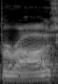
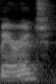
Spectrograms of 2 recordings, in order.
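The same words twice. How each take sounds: First: The word is said the usual way. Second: The word is said in an odd way. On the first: "instead of barrage" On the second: "pronounces one word really weird"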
